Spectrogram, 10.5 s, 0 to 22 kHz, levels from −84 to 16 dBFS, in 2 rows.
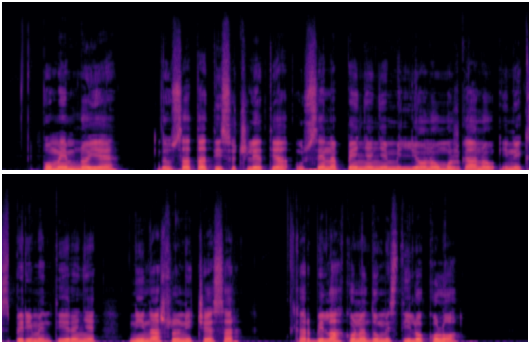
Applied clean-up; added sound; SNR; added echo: neural mask model DeepFilterNet 3.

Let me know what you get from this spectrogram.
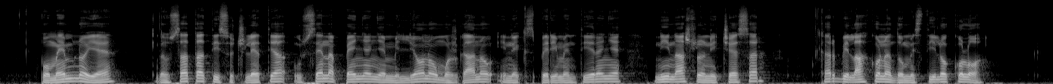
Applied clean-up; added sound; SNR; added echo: none; none; none; none.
